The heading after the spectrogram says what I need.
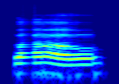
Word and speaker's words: ebo: The word ebo does not have an elision. It's just one syllable.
